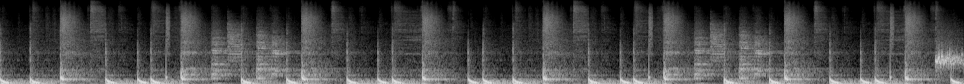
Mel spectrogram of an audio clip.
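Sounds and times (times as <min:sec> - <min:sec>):
processed drumkit beat: 0:00.0 - 0:09.6.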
